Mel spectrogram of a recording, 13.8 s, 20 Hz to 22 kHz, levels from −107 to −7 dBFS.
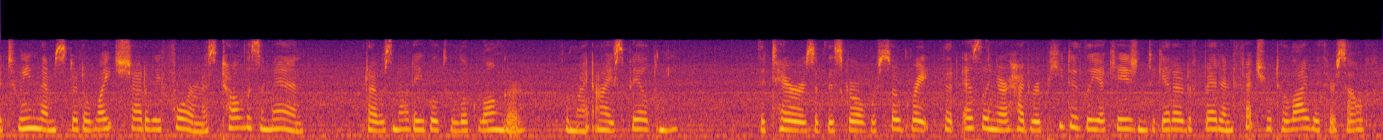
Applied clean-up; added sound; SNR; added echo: none; Mechanical fan; 13 dB; none.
